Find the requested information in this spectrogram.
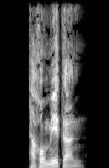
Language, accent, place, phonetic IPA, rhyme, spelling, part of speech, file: German, Germany, Berlin, [taxoˈmeːtɐn], -eːtɐn, Tachometern, noun, De-Tachometern.ogg
- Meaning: dative plural of Tachometer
